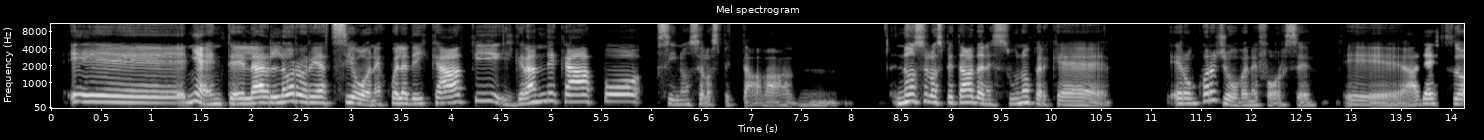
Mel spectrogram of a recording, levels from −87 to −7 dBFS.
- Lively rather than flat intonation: Yes, wide, 6.5 semitones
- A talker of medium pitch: No, high, 215 Hz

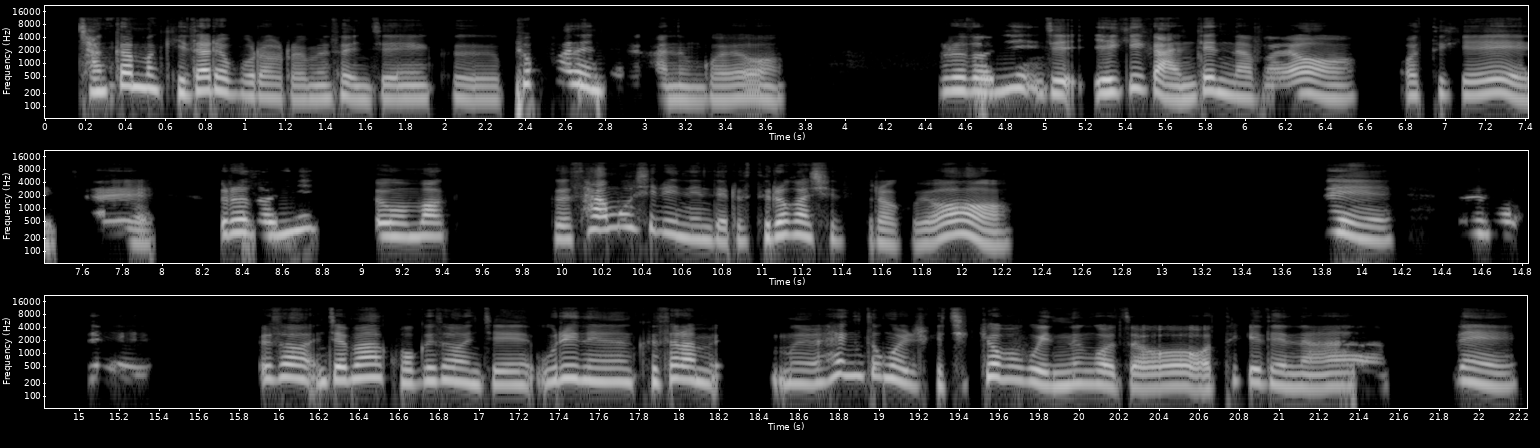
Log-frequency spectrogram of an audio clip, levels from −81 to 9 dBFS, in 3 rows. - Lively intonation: Yes, wide, 6.2 semitones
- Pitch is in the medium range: No, high, 210 Hz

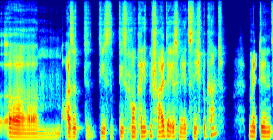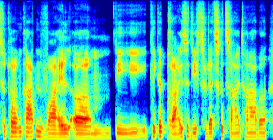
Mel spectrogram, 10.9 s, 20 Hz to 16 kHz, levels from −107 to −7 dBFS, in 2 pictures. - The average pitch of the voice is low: Yes, low, 110 Hz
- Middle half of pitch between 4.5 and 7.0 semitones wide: No, average, 2.7 semitones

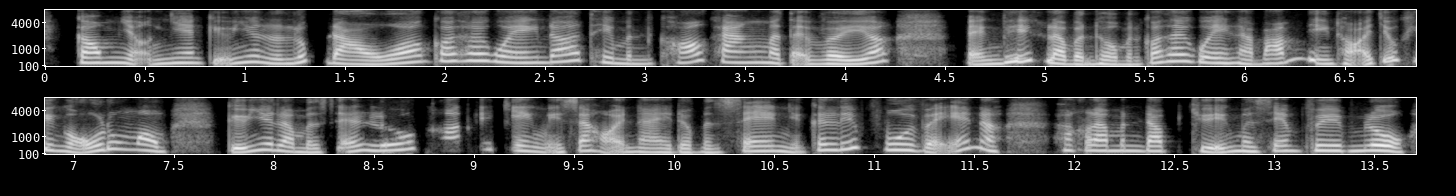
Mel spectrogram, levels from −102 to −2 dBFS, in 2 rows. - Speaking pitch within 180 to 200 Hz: No, very high, 260 Hz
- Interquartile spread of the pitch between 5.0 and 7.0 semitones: Yes, wide, 5.4 semitones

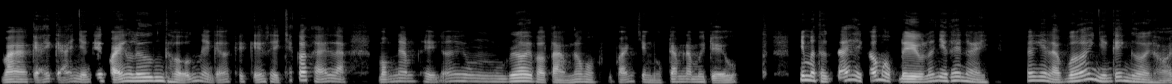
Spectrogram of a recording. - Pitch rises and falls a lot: Yes, wide, 6.3 semitones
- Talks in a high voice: No, low, 135 Hz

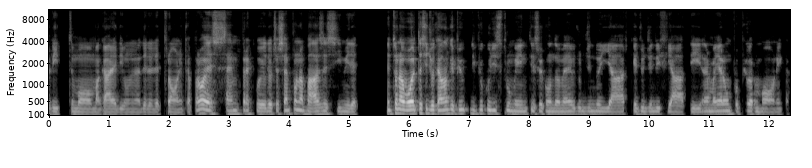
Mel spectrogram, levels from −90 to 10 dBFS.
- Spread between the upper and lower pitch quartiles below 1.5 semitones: No, average, 2.8 semitones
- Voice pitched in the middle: No, low, 105 Hz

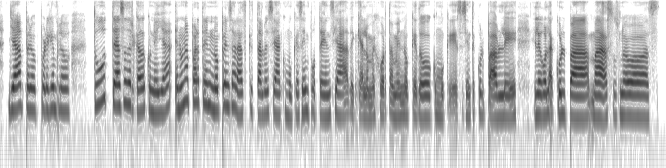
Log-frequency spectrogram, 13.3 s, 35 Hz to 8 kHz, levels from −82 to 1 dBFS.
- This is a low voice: No, high, 200 Hz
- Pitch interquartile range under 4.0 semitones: No, average, 4.3 semitones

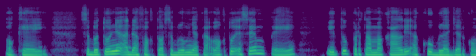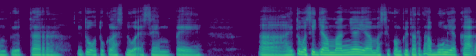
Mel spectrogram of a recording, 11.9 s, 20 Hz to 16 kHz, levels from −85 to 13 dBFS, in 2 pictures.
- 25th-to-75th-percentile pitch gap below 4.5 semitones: Yes, average, 3.1 semitones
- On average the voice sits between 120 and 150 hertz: Yes, low, 135 Hz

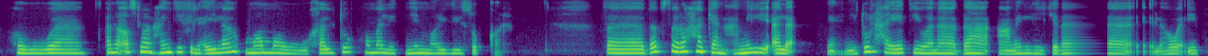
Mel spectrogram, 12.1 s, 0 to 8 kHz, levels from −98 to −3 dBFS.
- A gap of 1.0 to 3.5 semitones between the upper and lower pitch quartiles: Yes, average, 3.0 semitones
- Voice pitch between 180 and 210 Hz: Yes, medium, 185 Hz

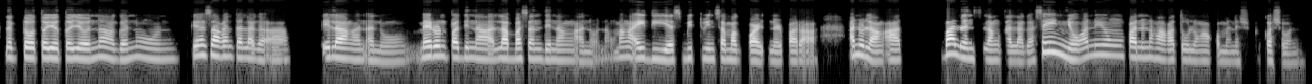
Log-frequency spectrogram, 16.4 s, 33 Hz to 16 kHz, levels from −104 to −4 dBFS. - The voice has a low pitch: No, high, 220 Hz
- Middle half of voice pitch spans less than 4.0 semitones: Yes, average, 3.5 semitones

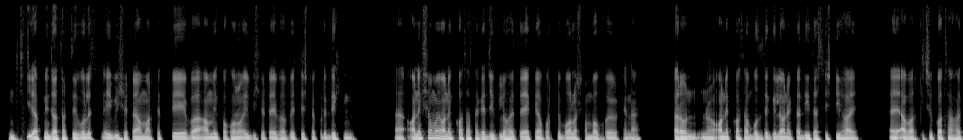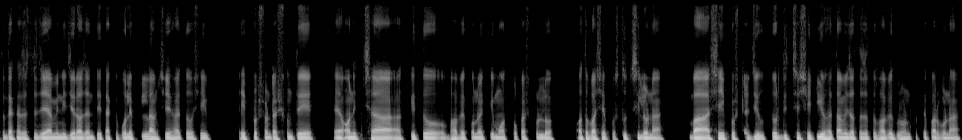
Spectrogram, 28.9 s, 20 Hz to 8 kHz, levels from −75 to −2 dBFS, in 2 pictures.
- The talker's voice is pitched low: Yes, low, 100 Hz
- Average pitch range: No, narrow, 1.6 semitones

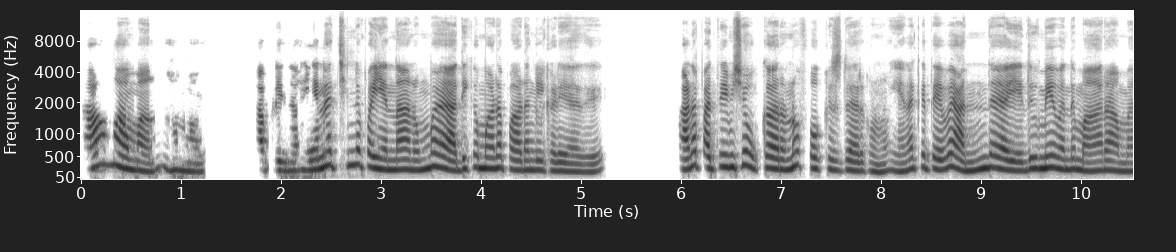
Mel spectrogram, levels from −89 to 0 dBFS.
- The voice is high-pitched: Yes, high, 220 Hz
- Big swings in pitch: No, average, 4.0 semitones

